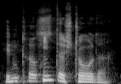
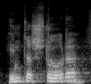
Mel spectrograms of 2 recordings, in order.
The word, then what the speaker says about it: Hinterstoder: Und dann gibt es in Hinterstoder, wie spricht man es aus? – Hinterstoder. – Hinterstoder.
